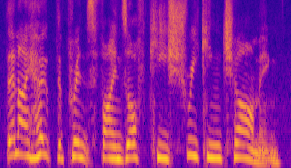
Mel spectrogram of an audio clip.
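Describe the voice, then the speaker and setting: A man's voice: very high voice, very animated, normal speed, gravelly, no echo, pitched above the performer's own voice, heavily acted. A man voicing a weary, sardonic middle-aged noblewoman stepmother in a storybook. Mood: dryly sardonic. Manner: sardonic, practical.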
